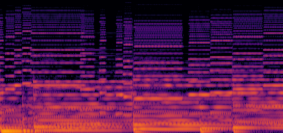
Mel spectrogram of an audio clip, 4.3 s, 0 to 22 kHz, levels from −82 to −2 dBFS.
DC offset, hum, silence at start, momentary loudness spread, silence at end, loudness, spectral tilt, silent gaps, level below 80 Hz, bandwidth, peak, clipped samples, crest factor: under 0.1%; none; 0 s; 3 LU; 0 s; -29 LUFS; -5 dB/octave; none; -34 dBFS; 20 kHz; -16 dBFS; under 0.1%; 12 dB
